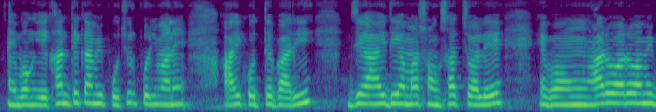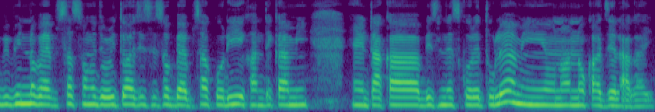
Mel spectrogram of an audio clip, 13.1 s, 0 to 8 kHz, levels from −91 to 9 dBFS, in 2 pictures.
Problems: none marked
